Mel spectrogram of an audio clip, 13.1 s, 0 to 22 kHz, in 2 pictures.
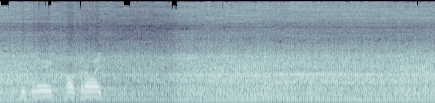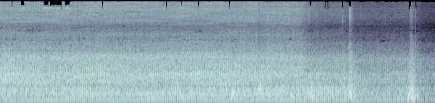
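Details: Mazda Xedos 6 engine at idle: steady hum with a faint, uneven tapping over it; engine knock, source unclear.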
